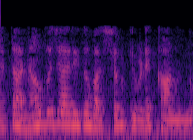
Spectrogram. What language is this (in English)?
Malayalam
